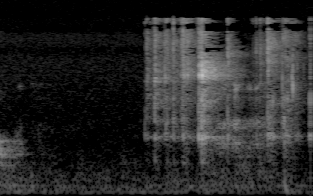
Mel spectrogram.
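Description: Near silence, then from about halfway faint crisp clicks as teeth bite into a soft, sprouting raw potato.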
